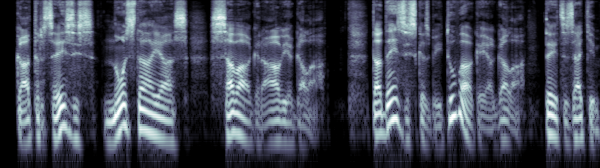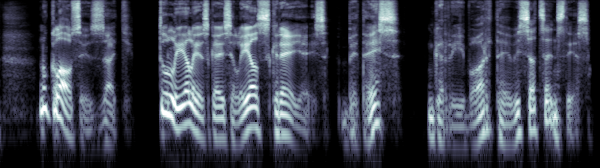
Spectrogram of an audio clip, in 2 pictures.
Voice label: Pasaka LV

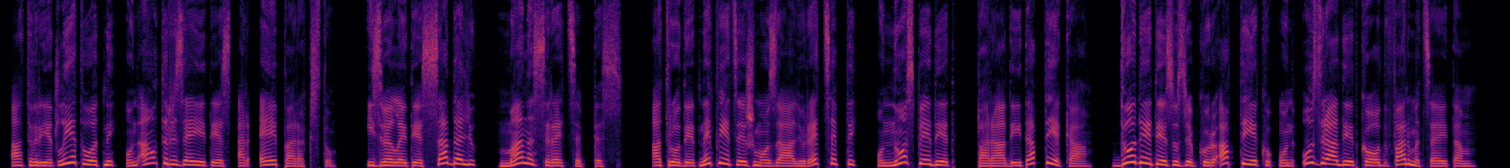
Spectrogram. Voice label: Infografika LV

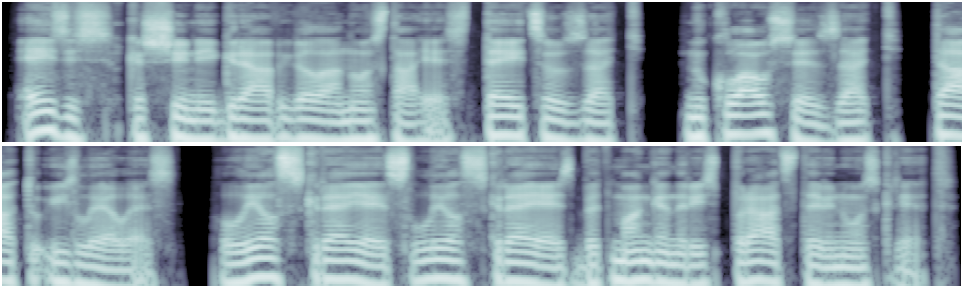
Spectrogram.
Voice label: lv

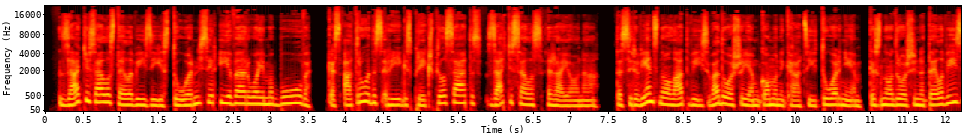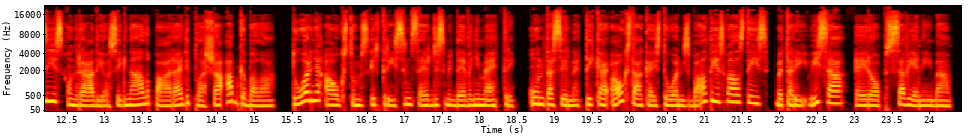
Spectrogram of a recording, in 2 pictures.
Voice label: LV Infografika

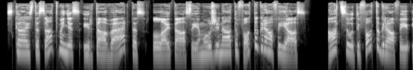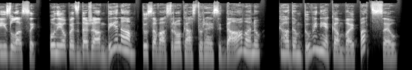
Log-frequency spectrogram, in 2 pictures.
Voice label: Reklāma

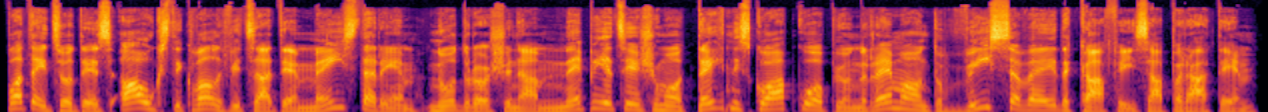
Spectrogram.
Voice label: lv

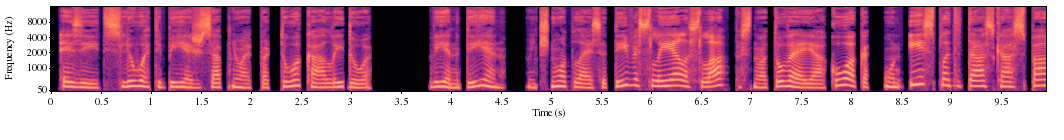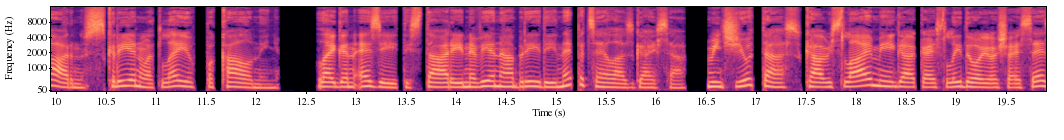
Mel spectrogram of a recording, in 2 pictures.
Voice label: Pasaka LV

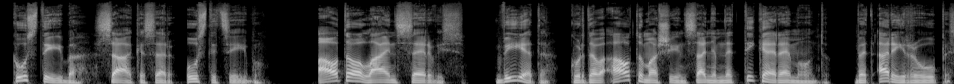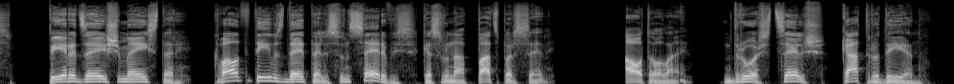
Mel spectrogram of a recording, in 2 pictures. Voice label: Reklama

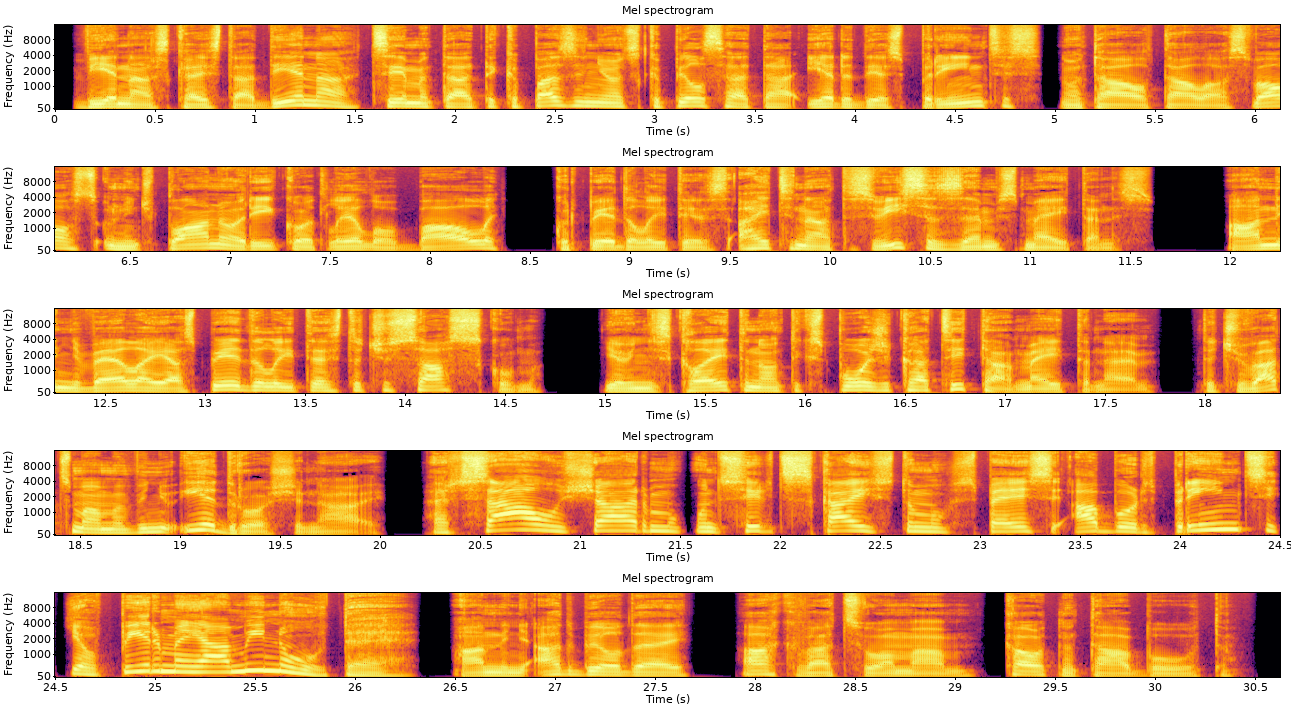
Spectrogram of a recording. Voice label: LV Pasaka

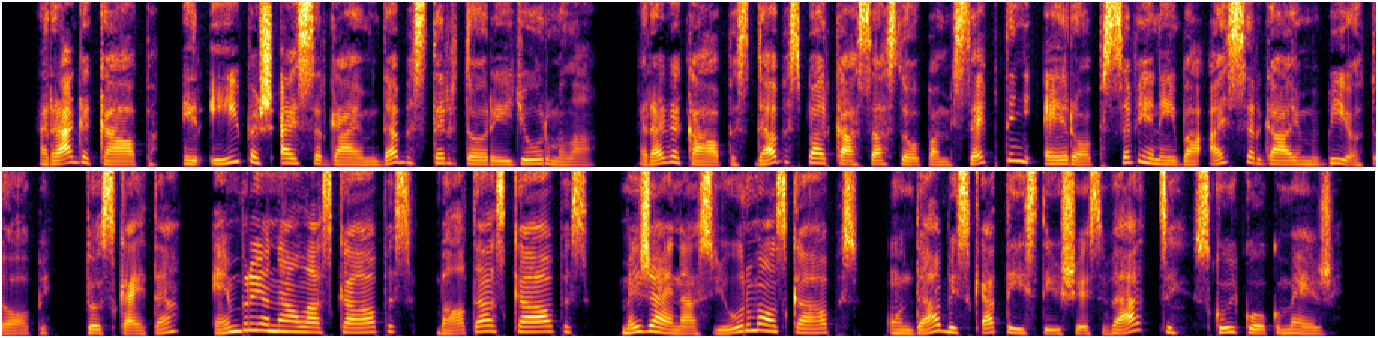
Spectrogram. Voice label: Infografika LV

